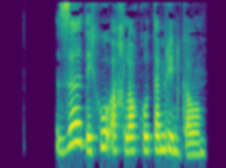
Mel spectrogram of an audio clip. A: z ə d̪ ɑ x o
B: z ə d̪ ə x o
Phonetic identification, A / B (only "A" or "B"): B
